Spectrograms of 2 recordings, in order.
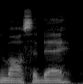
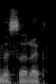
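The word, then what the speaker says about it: Mosaddegh: It's pronounced ma day and I was saying Masudak the whole time but oh well we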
